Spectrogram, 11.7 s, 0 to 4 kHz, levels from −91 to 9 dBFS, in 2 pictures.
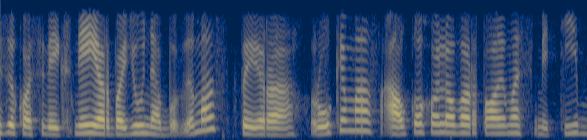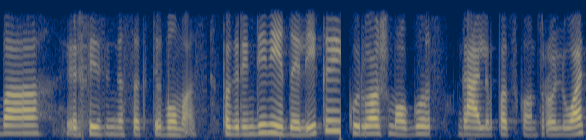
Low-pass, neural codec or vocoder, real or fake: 3.6 kHz; none; real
